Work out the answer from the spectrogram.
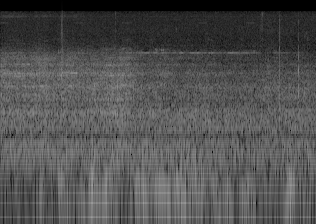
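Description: Enclosed autorack cars of the Amtrak Auto Train rolling past: a steady rumble of steel wheels on rail, with a few low thumps and a couple of sharp clicks, the loudest thump near the end.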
